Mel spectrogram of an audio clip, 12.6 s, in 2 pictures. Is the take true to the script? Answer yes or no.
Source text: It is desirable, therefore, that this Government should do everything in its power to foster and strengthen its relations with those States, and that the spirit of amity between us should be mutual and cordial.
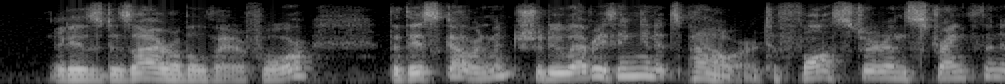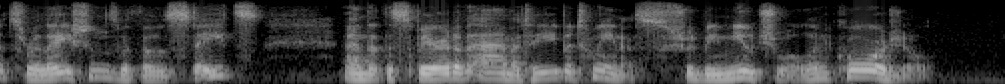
yes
